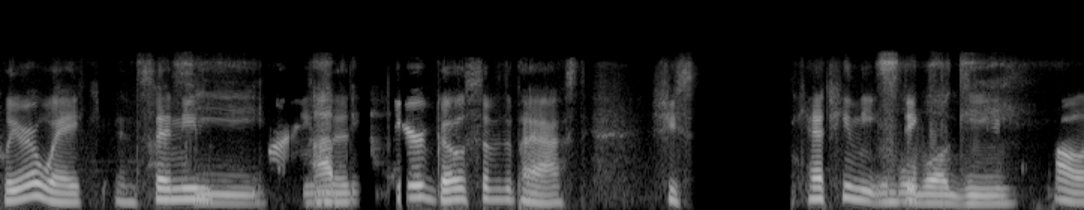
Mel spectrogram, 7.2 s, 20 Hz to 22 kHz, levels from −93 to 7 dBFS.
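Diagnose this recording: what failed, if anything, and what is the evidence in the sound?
The call processing's echo canceller most likely misjudged double talk. With both sides speaking, it treated the near talker as loudspeaker echo and attenuated everything, producing speech suppressed in double talk. The voice sinks by about 20 dB at 1.3–1.55 s and 2.59–2.73 s. It sinks by about 40 dB, close to cutting out, at 1.74–2.07 s, 2.34–2.39 s and across a full second from 6.13 to 7.12 s.

The same canceller likely also failed to subtract all of the loudspeaker pickup, so an echo leak reached the far end. A copy of the voice trailing by 0.25 s surfaces in short scraps. At 1.68–1.74 s it sits about 15 dB under the speech. At 2.45–2.57 s it is fainter, around 30 dB down. Both leaks fall between the suppression dips.

At the network stage, a long network dropout likely stopped audio from arriving between 4.59 and 5.29 s, and 0.68 s of the signal never reached the receiver. 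The receiver's loss concealment stretched the last sound into a brief buzzy tail, then faded to silence for about 0.6 s. When the stream resumes at 5.29 s, it picks up further along, and the lost stretch is simply absent rather than delayed.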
